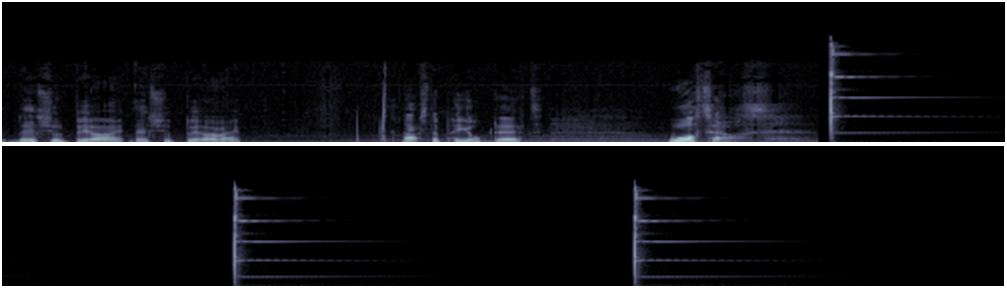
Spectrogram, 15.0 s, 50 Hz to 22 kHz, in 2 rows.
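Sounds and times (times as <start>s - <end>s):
small metal bell ding: 6.2s - 8.0s, 9.2s - 11.0s, 12.2s - 14.2s.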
